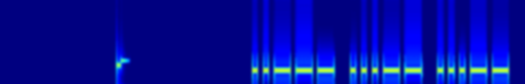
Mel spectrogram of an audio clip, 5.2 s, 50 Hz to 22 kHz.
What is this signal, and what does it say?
Morse code, heard as a keyed tone, about 22 wpm, 700 Hz. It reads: 233
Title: Common Cut Numbers - 3-Digit 22wpm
